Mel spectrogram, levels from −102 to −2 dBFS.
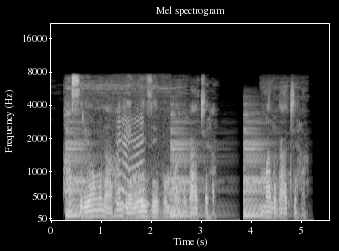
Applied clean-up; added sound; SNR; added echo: none; Piano + Squeak; 4 dB; none.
